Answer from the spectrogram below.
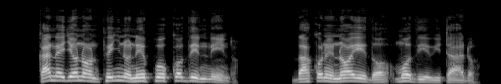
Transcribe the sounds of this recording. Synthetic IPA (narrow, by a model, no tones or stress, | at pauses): kanɛd͡ʒɔnɔnpɪɲnonepokod̪ɪnːɪ̰ndɔ | d̪akɔnɪnɔɪd̪ɔmɔd̪jewitadɔ̰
